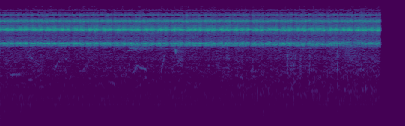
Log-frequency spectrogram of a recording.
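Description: Insect chorus in tropical forest: a steady, high-pitched trill in several layers, pulsing rapidly, that cuts off suddenly near the end.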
